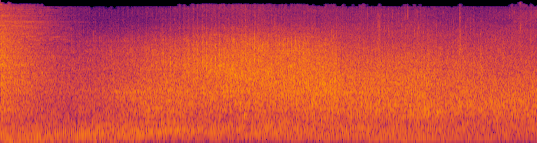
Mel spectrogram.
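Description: Tyres crunch on a dirt road.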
